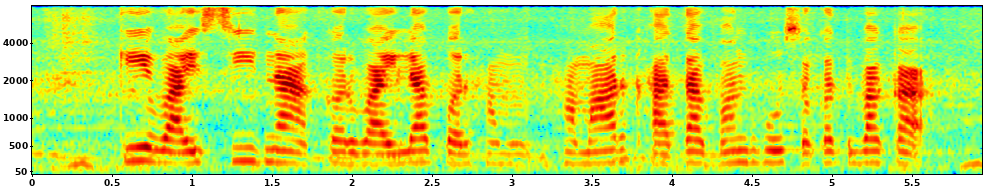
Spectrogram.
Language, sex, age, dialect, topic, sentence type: Bhojpuri, female, 18-24, Southern / Standard, banking, question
